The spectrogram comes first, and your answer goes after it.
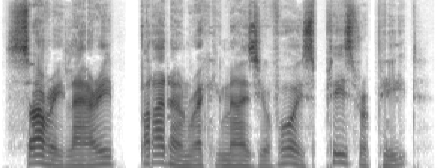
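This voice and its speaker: A man's voice: mid-range voice, fairly quick, no echo, clean studio sound, natural voice. A man voicing a chirpy, obliging young woman, a mellifluous hologram assistant in an audiobook.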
